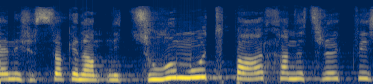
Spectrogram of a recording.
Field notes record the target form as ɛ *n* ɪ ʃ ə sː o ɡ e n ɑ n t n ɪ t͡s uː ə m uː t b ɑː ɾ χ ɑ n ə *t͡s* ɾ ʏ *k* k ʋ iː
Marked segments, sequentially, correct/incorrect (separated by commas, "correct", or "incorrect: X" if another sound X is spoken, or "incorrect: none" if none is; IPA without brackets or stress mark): correct, correct, correct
